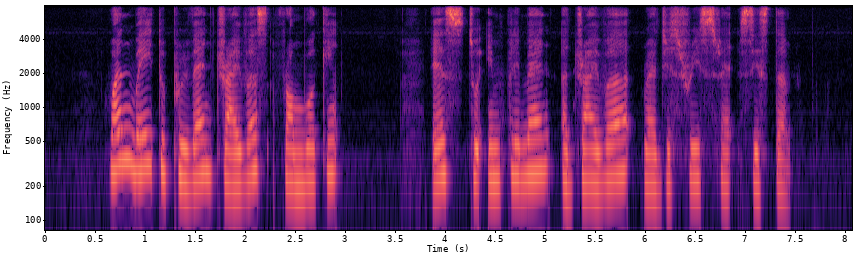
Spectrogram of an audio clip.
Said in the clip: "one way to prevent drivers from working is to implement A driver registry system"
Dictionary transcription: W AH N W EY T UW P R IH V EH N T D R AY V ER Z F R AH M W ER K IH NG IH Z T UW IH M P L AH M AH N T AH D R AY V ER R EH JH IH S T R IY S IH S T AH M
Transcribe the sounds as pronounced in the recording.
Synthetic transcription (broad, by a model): W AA N W EY T UW P R IH V EH N T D R AY V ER S F R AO M W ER K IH NG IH S T UW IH M P L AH M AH N T AH D R AY V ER R EH JH IH S T R IY S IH S T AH M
